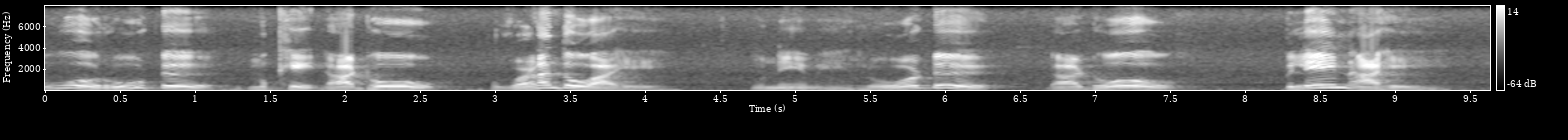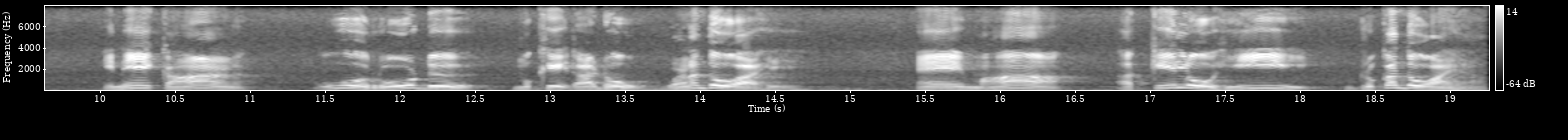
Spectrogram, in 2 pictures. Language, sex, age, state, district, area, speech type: Sindhi, male, 45-60, Madhya Pradesh, Katni, urban, spontaneous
